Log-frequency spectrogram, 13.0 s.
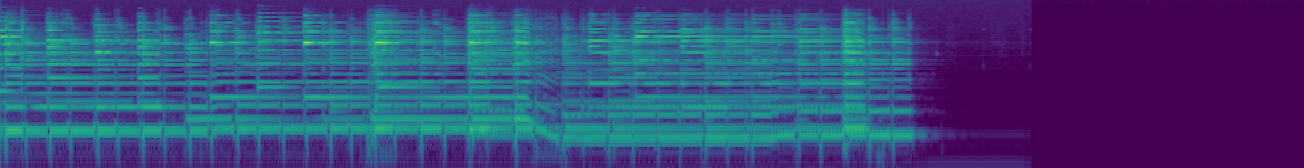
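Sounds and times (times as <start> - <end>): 
Harley Benton electric guitar, neck pickup, clean: 0.0 - 9.4.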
